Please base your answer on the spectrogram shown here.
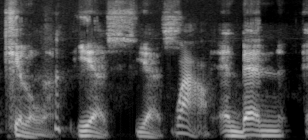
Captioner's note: chuckles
